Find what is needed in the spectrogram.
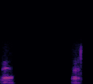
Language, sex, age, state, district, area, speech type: Kannada, male, 45-60, Karnataka, Bidar, urban, conversation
